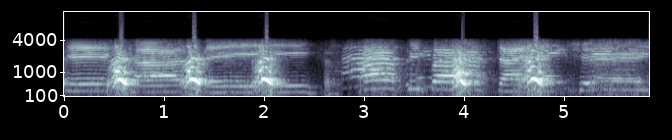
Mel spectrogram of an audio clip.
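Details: Rottweiler x Staffordshire bull terrier cross singing along as a family sings happy birthday at home: a long, wavering, high howl in drawn-out tones, broken by sharp yelps about every second and then faint gaps.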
